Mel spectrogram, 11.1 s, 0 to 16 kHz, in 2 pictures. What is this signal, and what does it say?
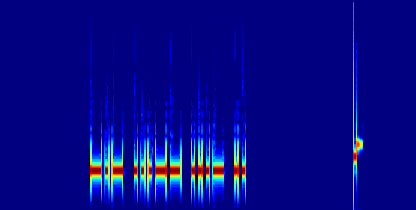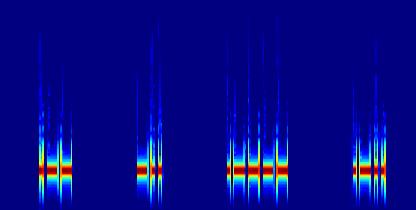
Morse code, heard as a keyed tone, about 25 wpm, spaced as for 13 wpm, 700 Hz. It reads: K3VI WD1L
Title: USA Call Signs - 4 Characters - 6x Character Spacing - 25wpm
